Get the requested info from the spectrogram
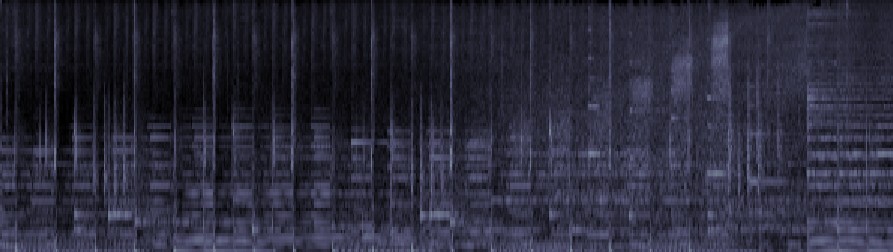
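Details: Upbeat instrumental music with heavy bass beats and a few squishy effects plays throughout, with no animal sound.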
